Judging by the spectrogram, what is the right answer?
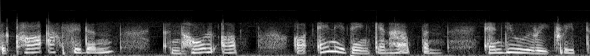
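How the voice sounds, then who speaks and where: A woman speaks at a fairly slow pace with long, frequent pauses, her pitch fairly high with ordinary variation and her loudness very even, in a dry, close sound with no echo over noticeable background noise. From Vietnam. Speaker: Buddhist nun and peace teacher. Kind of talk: interview. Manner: halting.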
